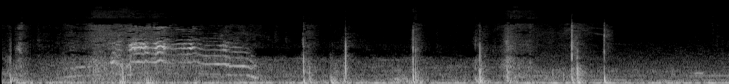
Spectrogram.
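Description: A house cat gives one drawn-out meow that rises and then falls, followed by a run of about seven sharp clicks over a steady low rumble.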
